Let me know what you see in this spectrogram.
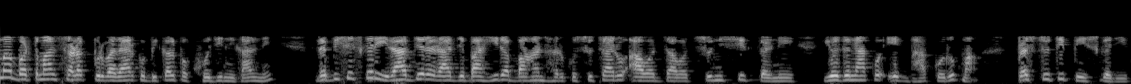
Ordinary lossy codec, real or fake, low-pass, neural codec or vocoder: none; real; 3.6 kHz; none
